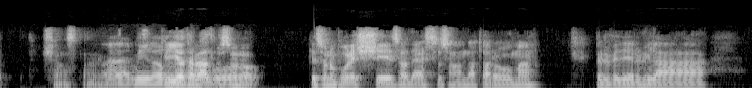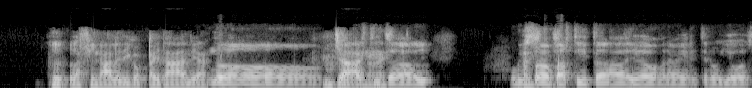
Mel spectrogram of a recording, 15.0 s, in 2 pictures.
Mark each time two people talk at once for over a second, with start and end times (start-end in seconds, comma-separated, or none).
1.1-2.6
